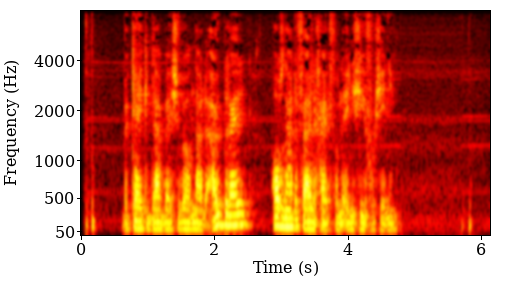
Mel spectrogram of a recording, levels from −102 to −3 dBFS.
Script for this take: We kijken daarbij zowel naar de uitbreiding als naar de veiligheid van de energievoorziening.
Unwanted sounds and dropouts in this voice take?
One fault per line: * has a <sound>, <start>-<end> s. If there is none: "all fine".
all fine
